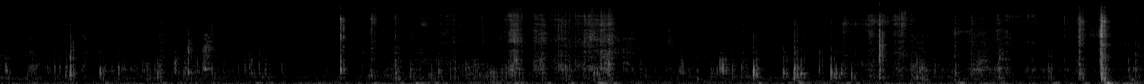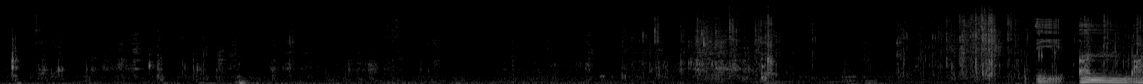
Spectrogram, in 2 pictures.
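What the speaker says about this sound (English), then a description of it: "Pretty much have to tear these" Blind box packaging is torn open and crinkled up close, with repeated rips, rustles and plastic crackles of varying loudness. Soft speech breaks in now and then.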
